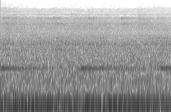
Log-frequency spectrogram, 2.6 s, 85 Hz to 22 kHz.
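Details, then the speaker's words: 2019 Chevy Equinox 1.5 with a crank-no-start fault; a bulletin points to the camshaft reluctor. After the fix the engine catches and settles into a steady, even low rumble with no misses or knocks. "it is running"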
